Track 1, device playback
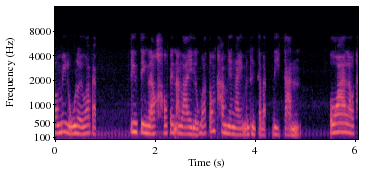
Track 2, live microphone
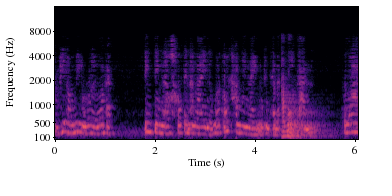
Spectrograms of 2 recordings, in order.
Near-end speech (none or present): present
